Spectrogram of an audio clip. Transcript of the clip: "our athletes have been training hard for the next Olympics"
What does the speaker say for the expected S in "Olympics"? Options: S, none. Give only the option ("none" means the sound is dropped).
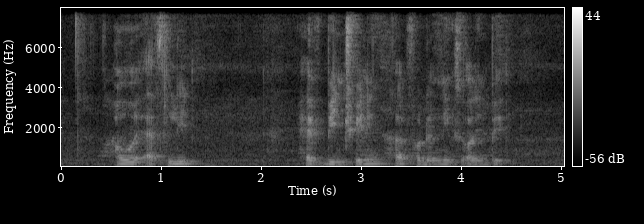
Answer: none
